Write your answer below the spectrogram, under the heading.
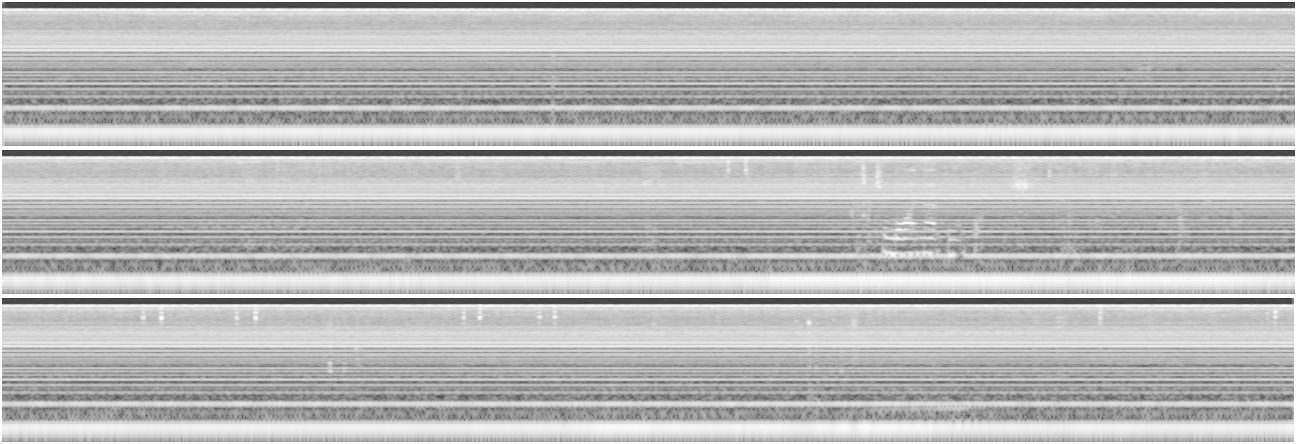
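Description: Steady electrical mains hum, a low drone with many overtones that does not change.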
